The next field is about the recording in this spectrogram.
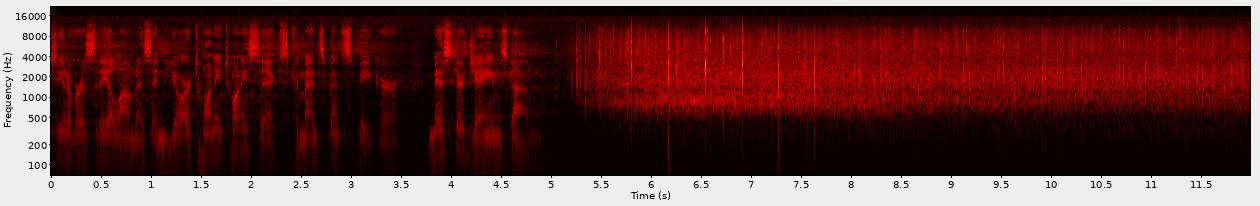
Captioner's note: cheers and applause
